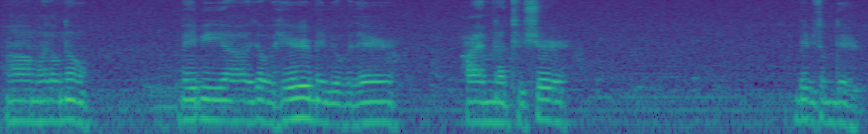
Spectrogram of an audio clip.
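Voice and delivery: low, unhurried, gravelly-free musing with long pauses; drawn-out elder talk, weighing each word; slow deep native elder voice. Shown as a demonstration. Showing viewers the deep voice he could use, slow and low. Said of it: "I could talk like that".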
